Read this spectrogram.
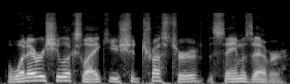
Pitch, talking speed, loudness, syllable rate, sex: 135 Hz, 270 wpm, -18 LUFS, 5.8 syllables/s, male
